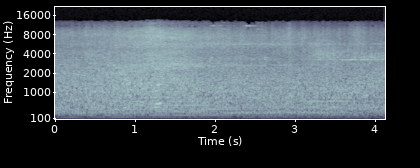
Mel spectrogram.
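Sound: bus engine idling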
